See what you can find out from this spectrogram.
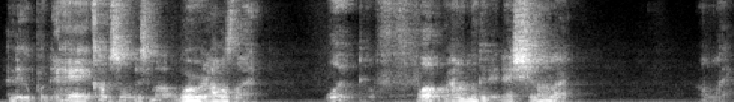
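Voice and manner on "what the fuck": slow, breathless whispered disbelief; stunned whisper. Retold or imitated. Onlooker whispering to himself at the arrest, slow. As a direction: barely get the words out.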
